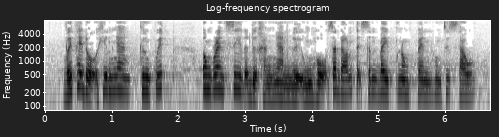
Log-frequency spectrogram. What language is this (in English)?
Vietnamese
